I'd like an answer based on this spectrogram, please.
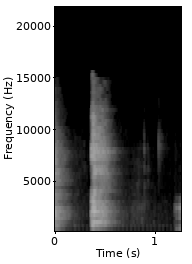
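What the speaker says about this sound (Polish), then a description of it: "Byłem przeziębiony, mi kaszel po prostu został." A lingering cough after a cold: one sharp, loud cough burst alone, followed by quiet, then another short cough starting at the end.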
